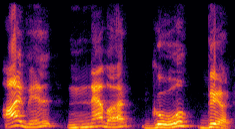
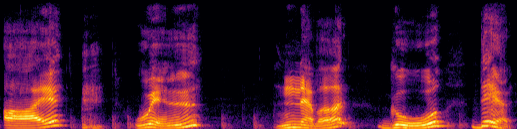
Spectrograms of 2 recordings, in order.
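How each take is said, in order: First: Said in the usual way. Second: Each word set apart, slow. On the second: Shown as a demonstration. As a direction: spell it out slowly, word by word. (एक-एक शब्द धीरे-धीरे) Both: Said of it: "तो इसे English में कहेंगे".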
